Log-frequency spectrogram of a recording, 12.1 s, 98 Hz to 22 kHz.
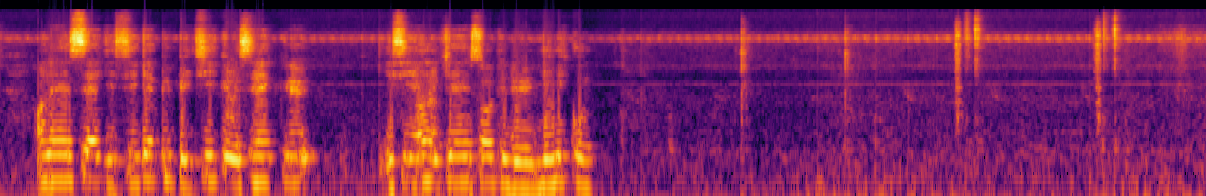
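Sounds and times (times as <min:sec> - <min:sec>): faint high whine: 0:00.0 - 0:12.0
low background hum: 0:00.0 - 0:12.0
computer mouse clicking: 0:09.5 - 0:09.9, 0:10.9 - 0:11.2.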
